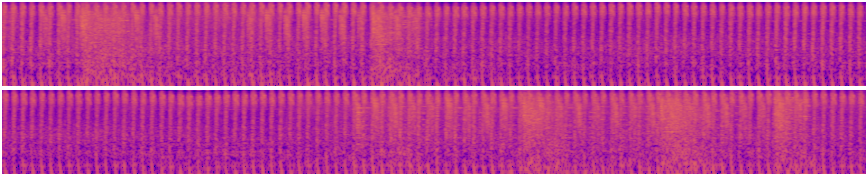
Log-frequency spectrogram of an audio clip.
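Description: Helicopter rotor blades thump rapidly and steadily.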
